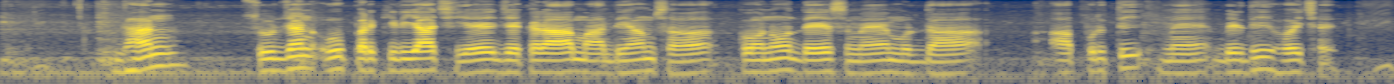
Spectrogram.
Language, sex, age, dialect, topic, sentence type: Maithili, male, 18-24, Eastern / Thethi, banking, statement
